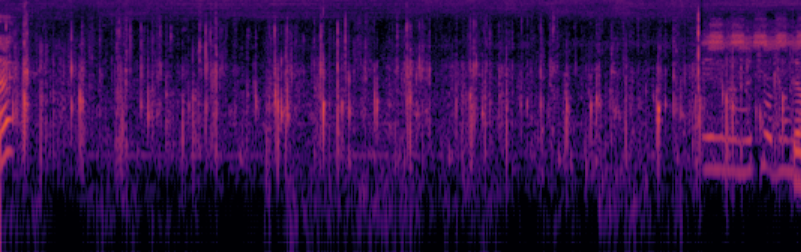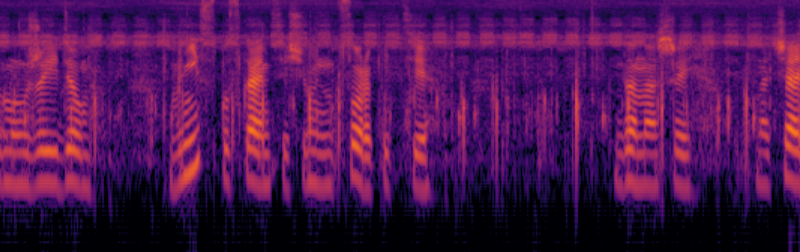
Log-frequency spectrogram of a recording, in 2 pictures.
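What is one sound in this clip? Horse hooves clop on a paved road.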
